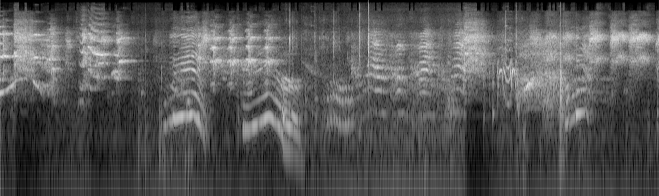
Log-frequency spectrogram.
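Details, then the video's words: Talking pet yellow-naped amazon producing a run of arched, sliding voice-like syllables, some dropping steeply in pitch, mixed with harsh raspy sounds, fairly continuous with one brief pause. "SINGING AND TALKING FUNNY PARROT"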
